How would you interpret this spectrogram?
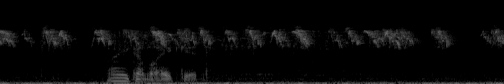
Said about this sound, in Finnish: Kuten ehkä kuuluukin, niin linnut laulaa ja sitten koen kuuluu niin bää ja kilkati kalkati tuolta ympäristöstä.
